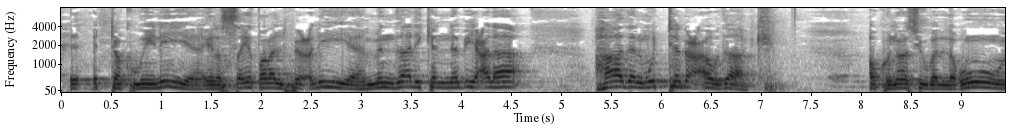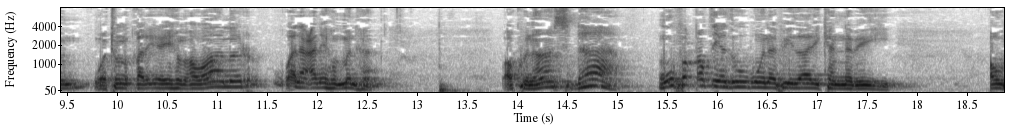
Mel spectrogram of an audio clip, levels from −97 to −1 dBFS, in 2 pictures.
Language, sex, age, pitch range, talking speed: Arabic, male, 50-69, 135-190 Hz, 100 wpm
